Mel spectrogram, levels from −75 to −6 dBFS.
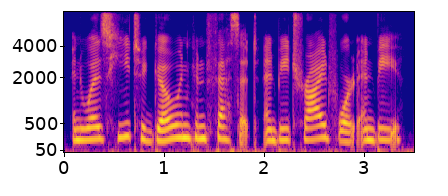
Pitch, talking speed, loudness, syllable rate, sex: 210 Hz, 255 wpm, -18 LUFS, 5.0 syllables/s, female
